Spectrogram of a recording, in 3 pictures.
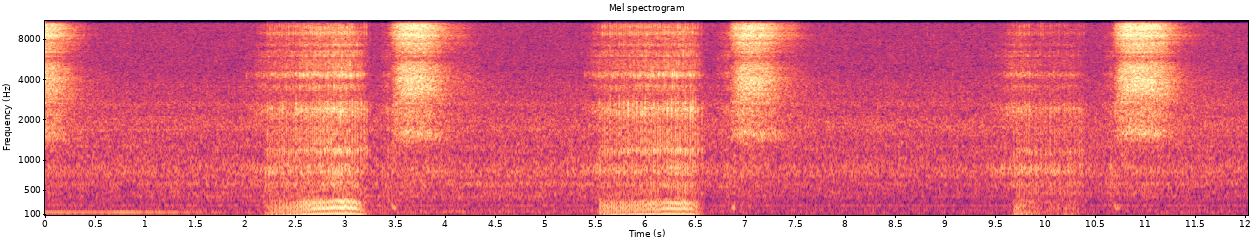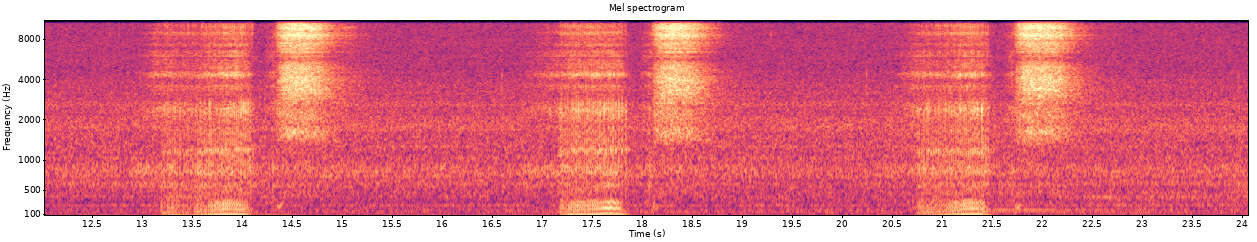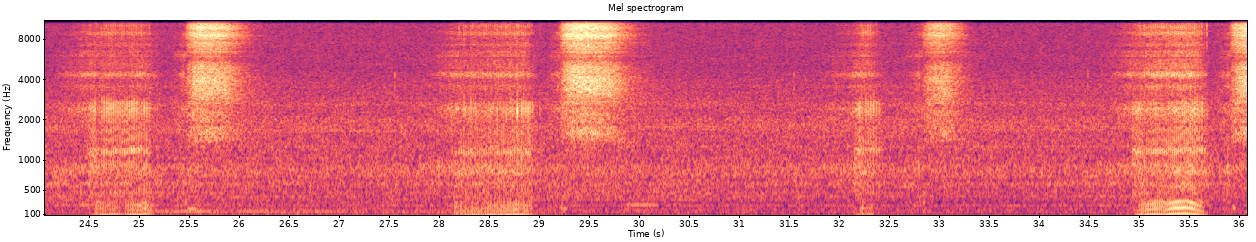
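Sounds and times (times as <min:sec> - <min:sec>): woman snoring: 0:00.0 - 0:00.4, 0:02.1 - 0:04.1, 0:05.4 - 0:07.4, 0:09.6 - 0:11.4, 0:13.0 - 0:15.1, 0:16.9 - 0:18.7, 0:20.6 - 0:22.4, 0:24.3 - 0:26.1, 0:28.0 - 0:29.9, 0:32.0 - 0:33.3, 0:34.8 - 0:36.0
breathy exhale: 0:00.0 - 0:00.5, 0:03.4 - 0:04.3, 0:06.8 - 0:07.6, 0:10.6 - 0:11.6, 0:14.3 - 0:15.2, 0:18.0 - 0:18.9, 0:21.6 - 0:22.6, 0:25.4 - 0:26.3, 0:29.1 - 0:30.1, 0:32.1 - 0:33.4.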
